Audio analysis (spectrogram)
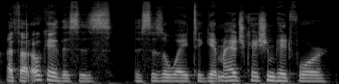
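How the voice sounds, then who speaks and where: A woman in her thirties, a softball coach, chatting casually and self-deprecatingly in a podcast interview. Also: deep voice, fairly even intonation, quick pace. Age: 30s.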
